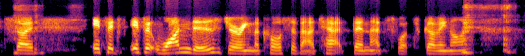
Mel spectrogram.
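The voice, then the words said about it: South African accent with Australian, American traces. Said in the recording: “my accent is a little bit like a stray dog. It depends where who I'm speaking to, but I'm originally from South Africa ... My kids for the most part are Aussies, and so that comes in a bit, and then my husband is American, so that comes in a bit”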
